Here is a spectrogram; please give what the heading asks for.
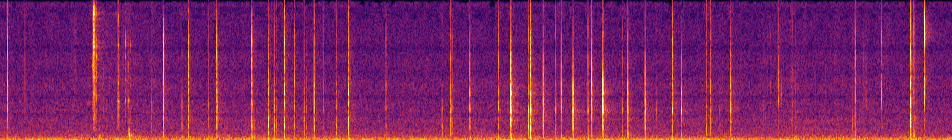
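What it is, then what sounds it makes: Plastic watch strap. Fingernails scratch and tap along the light-blue patterned plastic or silicone strap of a small plastic wristwatch held in the hand. Quick, dry, bright clicks and scratchy ticks come in irregular bursts, each dying out almost instantly over a faint low background hiss.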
